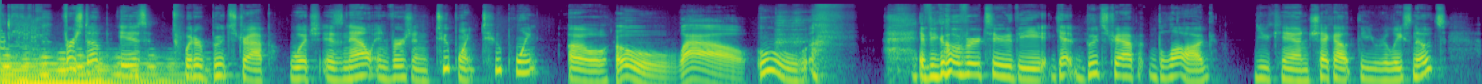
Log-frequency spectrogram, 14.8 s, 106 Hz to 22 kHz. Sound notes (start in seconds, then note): 7.6 both chuckle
